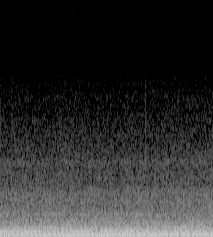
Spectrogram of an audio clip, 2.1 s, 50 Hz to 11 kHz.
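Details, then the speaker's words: 2000 BMW Z3 convertible, automatic, just over 80,000 miles, at light cruise: steady, even low exhaust drone and nice little rumble holding pitch, no knocks or rattles; healthy exhaust, normal. "nice little Rumble to that exhaust excellent handling as most BMWs do have in a good road field"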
